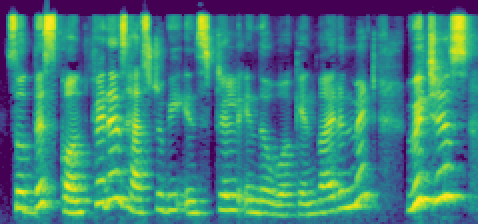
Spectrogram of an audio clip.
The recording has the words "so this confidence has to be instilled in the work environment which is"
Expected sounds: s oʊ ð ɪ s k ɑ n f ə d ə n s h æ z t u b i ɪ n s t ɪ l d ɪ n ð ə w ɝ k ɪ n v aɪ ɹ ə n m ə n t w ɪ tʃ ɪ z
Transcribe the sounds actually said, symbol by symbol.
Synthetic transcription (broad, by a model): s oʊ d ɪ s k ɑ n f ə d ə n s h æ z t u b i ɪ n s t ɪ l d ɪ n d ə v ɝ k ɪ n v aɪ ɹ ə n m ə n t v ɪ tʃ ɪ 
